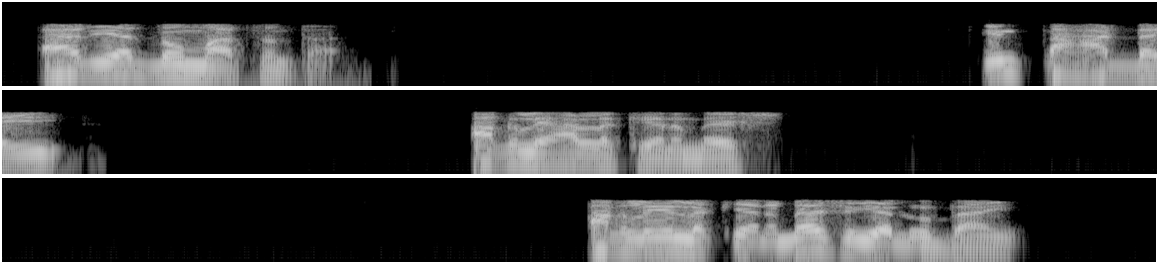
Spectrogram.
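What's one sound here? An older man speaks close to a phone microphone in short bursts with pauses between them.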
